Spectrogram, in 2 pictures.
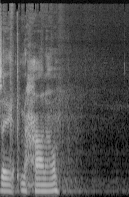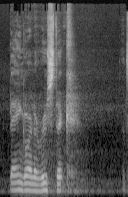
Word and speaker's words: Aroostook: Here's a Mahano Bangor and a Aroostook. That's how you pronounce that. Aroostook Railroad.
